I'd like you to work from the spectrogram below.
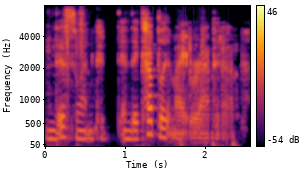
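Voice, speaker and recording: A woman's voice: lowish voice, moderate pace, vocal fry, warm tone, slightly rough. A woman teacher explaining poetry step by step, patiently thinking aloud and asking herself questions as she goes. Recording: dull lo-fi recording.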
